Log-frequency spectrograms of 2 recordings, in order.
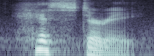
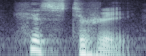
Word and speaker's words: history: History. Not his story, no, history. History.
